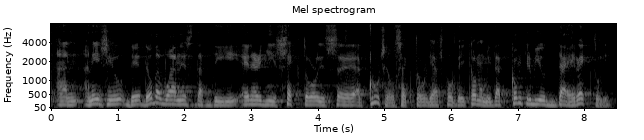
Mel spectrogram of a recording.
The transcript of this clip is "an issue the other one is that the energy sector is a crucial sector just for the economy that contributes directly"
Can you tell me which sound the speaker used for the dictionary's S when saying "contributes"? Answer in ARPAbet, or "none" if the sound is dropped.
none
